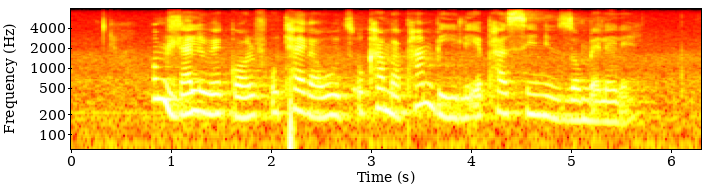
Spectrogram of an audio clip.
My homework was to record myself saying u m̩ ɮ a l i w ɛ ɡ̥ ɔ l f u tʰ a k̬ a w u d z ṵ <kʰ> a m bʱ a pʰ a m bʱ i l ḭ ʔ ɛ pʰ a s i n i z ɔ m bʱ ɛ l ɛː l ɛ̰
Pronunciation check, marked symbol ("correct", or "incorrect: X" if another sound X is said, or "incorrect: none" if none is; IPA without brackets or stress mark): correct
